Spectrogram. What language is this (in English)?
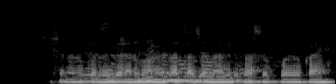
Marathi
